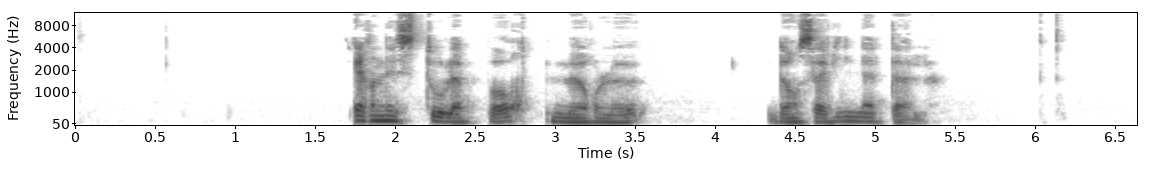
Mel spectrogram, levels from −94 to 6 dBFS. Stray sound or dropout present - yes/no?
no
